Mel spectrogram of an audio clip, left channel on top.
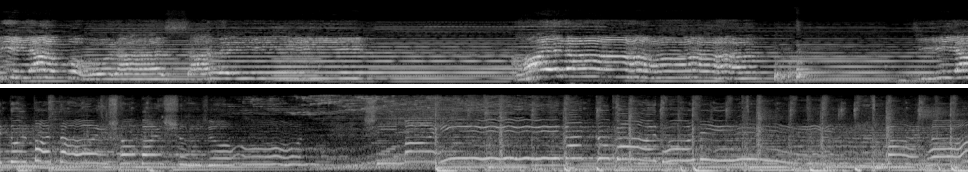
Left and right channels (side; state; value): both; different; correlation 0.01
